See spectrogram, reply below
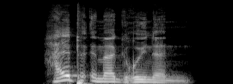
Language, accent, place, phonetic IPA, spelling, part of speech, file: German, Germany, Berlin, [ˈhalpˌɪmɐˌɡʁyːnən], halbimmergrünen, adjective, De-halbimmergrünen.ogg
- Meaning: inflection of halbimmergrün: 1. strong genitive masculine/neuter singular 2. weak/mixed genitive/dative all-gender singular 3. strong/weak/mixed accusative masculine singular 4. strong dative plural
